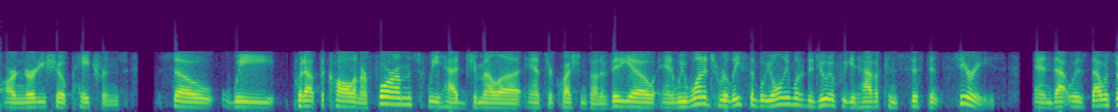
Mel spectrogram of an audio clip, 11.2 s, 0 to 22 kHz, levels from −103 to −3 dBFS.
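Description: From the start, the speech carries the sound of a Bluetooth CVSD headset codec. The band runs from about 200 Hz to 3.5 kHz, so the top end is gone. The damage is plainly audible. This codec tracks the waveform one bit at a time, stepping up or down with an adaptive step. That fits a 64 kbps CVSD link. Where the step cannot keep up, the sound turns scratchy. A grainy hiss sits under everything.

At 5.61 s there is unconcealed Bluetooth headset packet loss. About 7.5 ms of audio drops out with nothing to cover the gap. The edges are abrupt, so the hole is heard as a brief break. Its size points to a single lost packet between headset and phone. The same thing happens again at 7.25 s. It is another hard 7.5 ms gap that leaves a sharp little dropout.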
